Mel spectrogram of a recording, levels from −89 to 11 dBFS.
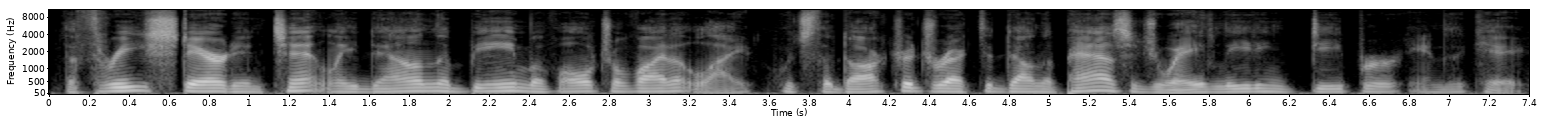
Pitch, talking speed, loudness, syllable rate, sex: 110 Hz, 185 wpm, -19 LUFS, 5.3 syllables/s, male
